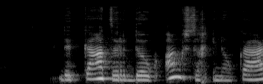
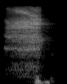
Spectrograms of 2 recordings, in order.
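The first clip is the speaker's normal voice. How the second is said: unvoiced "sst" hiss; short hushing sound; shushing; 4 dB quieter than usual. A narrator's reading. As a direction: hush the noisy room. Father hushing the children.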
